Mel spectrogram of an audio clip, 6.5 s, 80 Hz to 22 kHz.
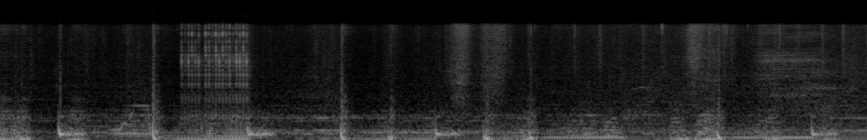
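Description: Bass-heavy electronic dance music played loudly through an exposed 20-watt, 5.5-inch subwoofer driver, with deep sustained bass and repeated punchy kick-drum hits.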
